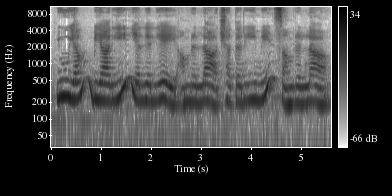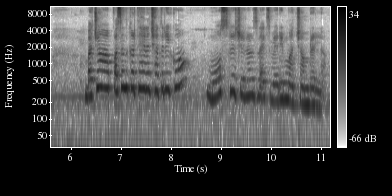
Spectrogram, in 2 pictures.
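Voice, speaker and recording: A woman Hindi teacher with an Indian accent, giving a recorded lesson to children and repeating each word slowly and carefully for her pupils. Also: on the high side, darkish tone, a little hiss or hum.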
